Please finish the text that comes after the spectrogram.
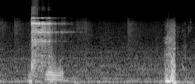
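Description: A coin is flicked in a coin toss to pick the winner of a wrestling match, with a bright metallic ring that shimmers briefly, then lands with a short clink and rattle about a second later. No one speaks during it.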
